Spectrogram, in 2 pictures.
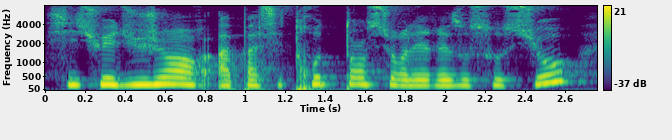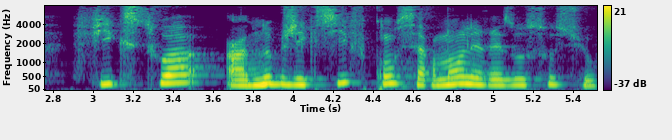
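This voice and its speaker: A woman speaks at a moderate pace in a fairly high pitch, her dark, mellow tone carrying ordinary pitch variation. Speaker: health podcaster and blogger. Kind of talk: scripted podcast monologue.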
